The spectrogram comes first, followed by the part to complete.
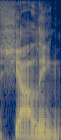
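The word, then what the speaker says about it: Xialing: First sin I'm giving you is for that horrific pronunciation of Xia Ling that you pronounced with a J.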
